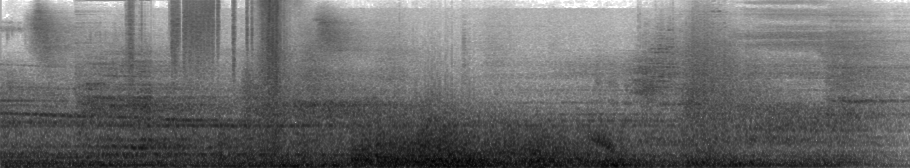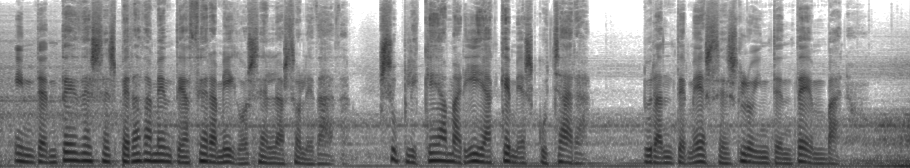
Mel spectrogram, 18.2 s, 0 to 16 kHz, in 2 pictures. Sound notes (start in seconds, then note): 4.0 thunder crashes; 6.8 eerie music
